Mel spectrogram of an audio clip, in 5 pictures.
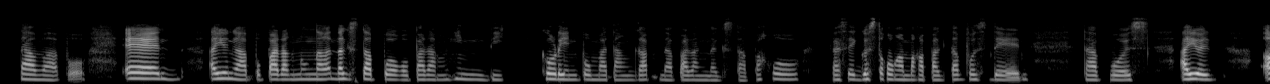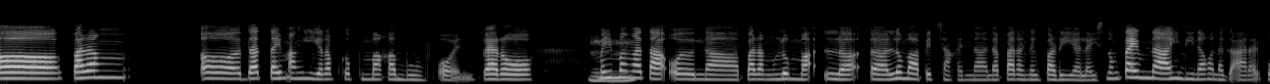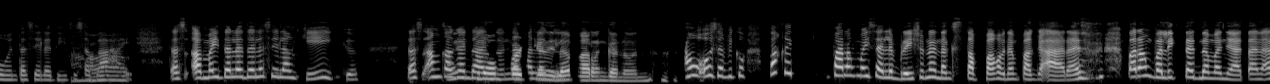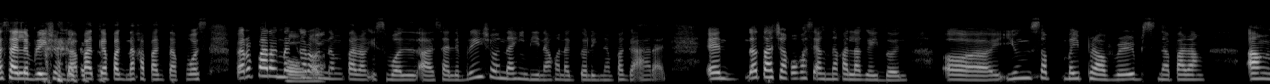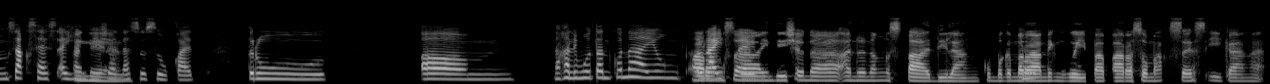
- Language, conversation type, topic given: Filipino, podcast, Ano ang pinaka-memorable na learning experience mo at bakit?
- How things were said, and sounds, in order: tapping; chuckle; chuckle; in English: "right term"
